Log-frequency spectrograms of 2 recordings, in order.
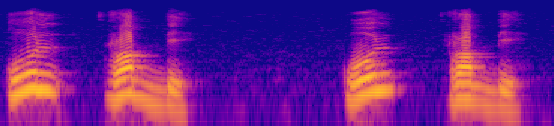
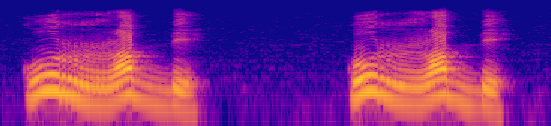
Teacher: lam harfini okumadık lam harfi yerine ra harfini iki defa okuduk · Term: idgam mütekaribeyn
